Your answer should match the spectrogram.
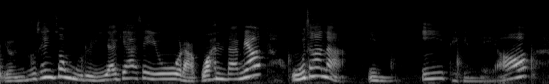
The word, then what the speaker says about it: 오산화인: 인을 재료로 해서 연소 생성물을 이야기하세요 라고 한다면 오산화인이 되겠네요. 자, 오산화이인이라고 읽고 싶지만 오산화인이라고 읽으시고, 자, 문제에서 다음 연소 생성물이 무엇입니까?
